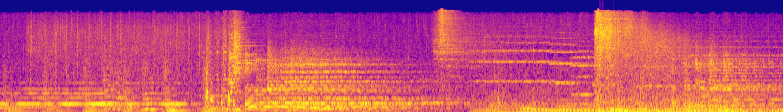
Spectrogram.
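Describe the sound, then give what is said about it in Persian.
Steady rain falls throughout, a dense patter layered with sustained musical tones and a few sweeping swells, with no one speaking. “بدون کت راه راهت زیر بارون نیا.”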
